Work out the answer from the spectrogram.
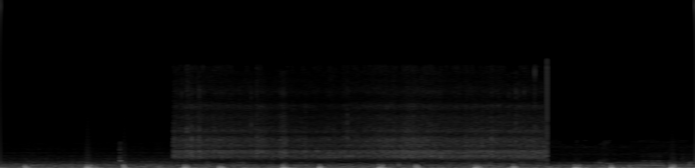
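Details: Regular low thumps about once a second over a hum, with a brief band of higher noise in the middle and no animal voices.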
